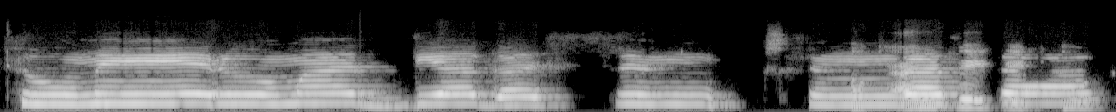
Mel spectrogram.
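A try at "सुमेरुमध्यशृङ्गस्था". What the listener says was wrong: Sumeru Madhya. You put more stress on there. You should put more stress on this dha. Shringastha.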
